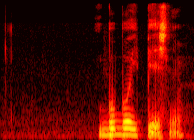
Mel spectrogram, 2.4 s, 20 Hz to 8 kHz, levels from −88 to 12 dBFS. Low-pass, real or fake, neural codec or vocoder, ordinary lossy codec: 7.2 kHz; real; none; AAC, 48 kbps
